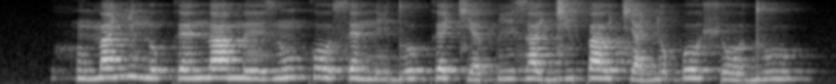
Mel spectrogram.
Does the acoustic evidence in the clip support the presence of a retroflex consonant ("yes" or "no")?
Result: no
